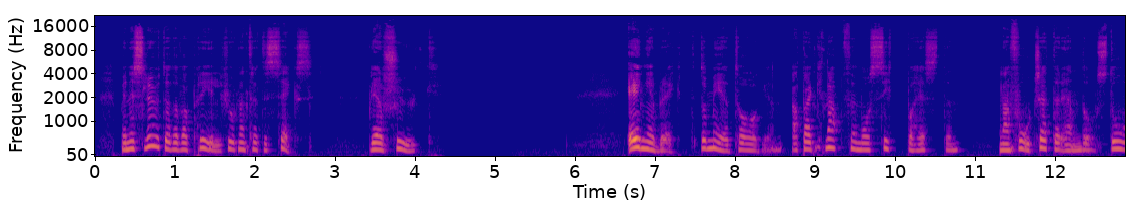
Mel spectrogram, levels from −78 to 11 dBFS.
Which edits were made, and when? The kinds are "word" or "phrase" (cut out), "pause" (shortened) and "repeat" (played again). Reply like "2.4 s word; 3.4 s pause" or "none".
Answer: 7.6 s word; 10.1 s word; 11.3 s word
